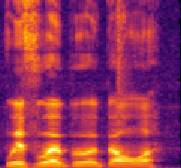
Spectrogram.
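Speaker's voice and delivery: ordinary talk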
